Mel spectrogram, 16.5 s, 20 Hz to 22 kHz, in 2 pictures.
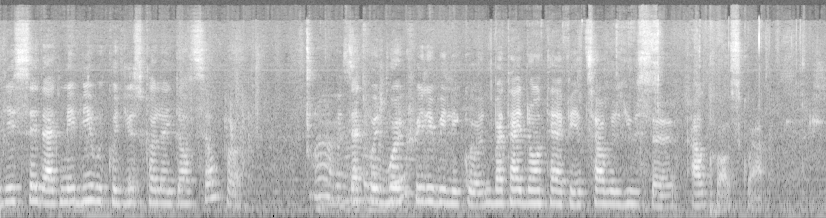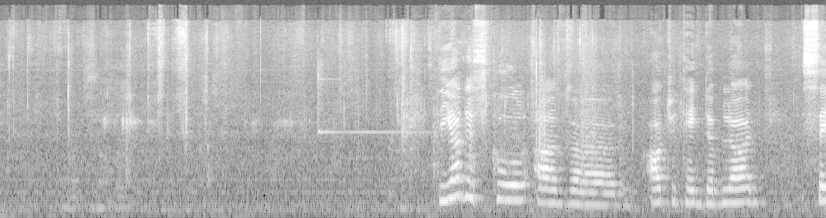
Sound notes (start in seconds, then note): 9.5 paper ripping; 11.4 phone dinging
